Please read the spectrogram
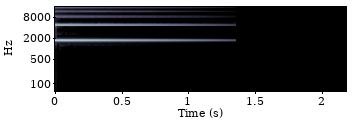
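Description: A single bright bell-like ding, a notification-style sound effect for a subscribe-bell icon. It rings and fades, then cuts off suddenly about a second and a half in.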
